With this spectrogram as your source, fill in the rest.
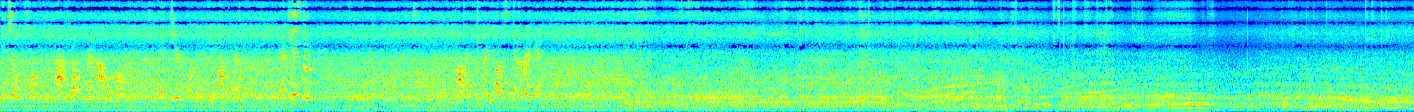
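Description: A bus rattles and creaks over the road.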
